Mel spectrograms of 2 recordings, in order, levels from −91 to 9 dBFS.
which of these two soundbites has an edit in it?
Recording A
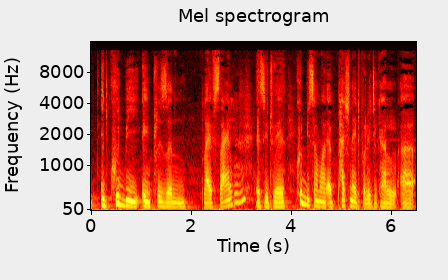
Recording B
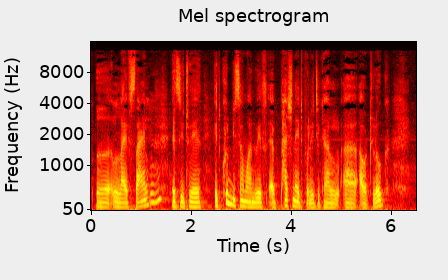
A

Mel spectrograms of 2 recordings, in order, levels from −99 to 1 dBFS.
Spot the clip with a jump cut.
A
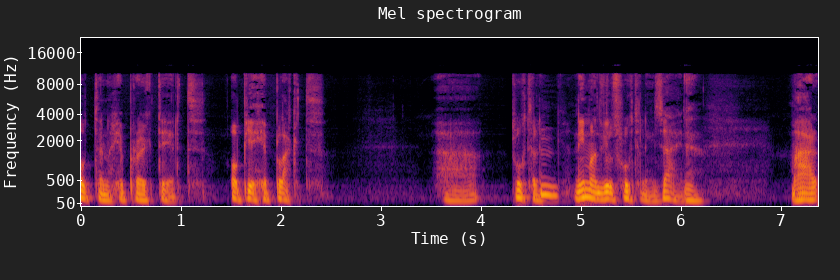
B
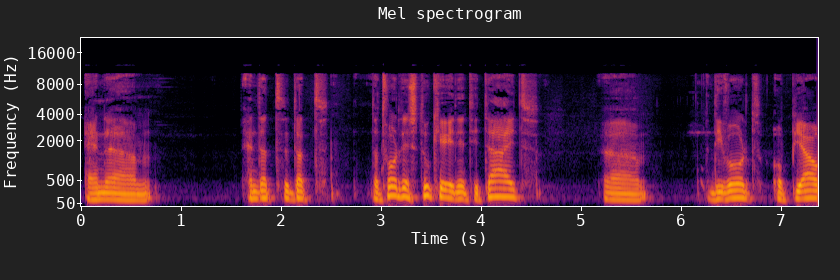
A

